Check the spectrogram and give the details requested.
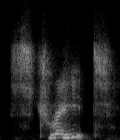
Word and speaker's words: straight: Straight, A-I-G-H, it's got that A sound, straight. But again, the GH is still silent.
